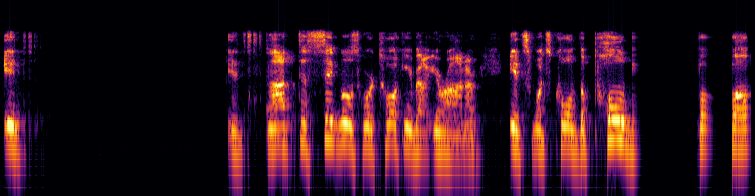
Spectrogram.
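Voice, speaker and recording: A male attorney giving a halting oral argument over a video call whose audio keeps breaking up and dropping out. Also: a little high, slightly rough, lo-fi sound. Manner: halting, with many restarts. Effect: choppy audio, video stream breaking up. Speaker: appellant's attorney.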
